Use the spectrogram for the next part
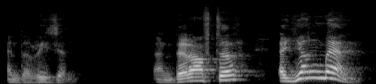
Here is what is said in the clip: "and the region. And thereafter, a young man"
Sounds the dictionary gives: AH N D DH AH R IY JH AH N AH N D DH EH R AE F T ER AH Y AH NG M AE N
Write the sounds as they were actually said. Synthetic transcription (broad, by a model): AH N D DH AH R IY Z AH N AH N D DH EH R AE F T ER AH Y AH NG M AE N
